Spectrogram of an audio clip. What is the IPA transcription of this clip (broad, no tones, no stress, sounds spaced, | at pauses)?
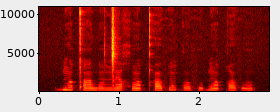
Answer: ɓ ũ qʼ ã w ɔ̃ ŋ͡ǀ ɛ χ õ qʰ ʊ f ɔ̃ k ɔ f ʊ ɓ õ q o f ʊ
